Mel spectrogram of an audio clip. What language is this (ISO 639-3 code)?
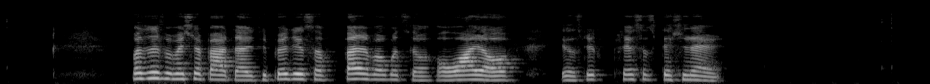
eng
